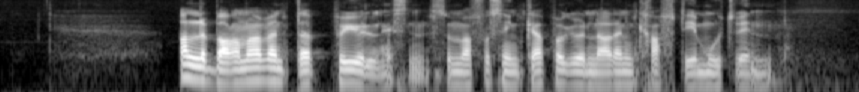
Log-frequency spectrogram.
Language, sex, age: Norwegian, male, 21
